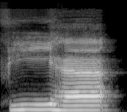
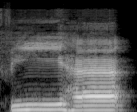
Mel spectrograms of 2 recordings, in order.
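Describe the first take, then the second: Both takes have the same delivery.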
